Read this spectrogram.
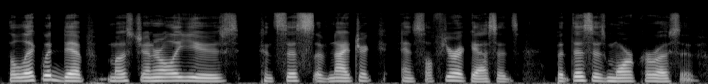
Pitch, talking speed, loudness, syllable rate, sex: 160 Hz, 145 wpm, -20 LUFS, 4.7 syllables/s, female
